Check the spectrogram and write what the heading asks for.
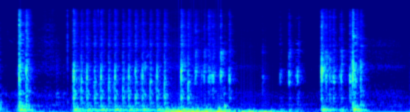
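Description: Typing on a computer keyboard: a quick run of keystrokes, then a few separate key presses in the second half.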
